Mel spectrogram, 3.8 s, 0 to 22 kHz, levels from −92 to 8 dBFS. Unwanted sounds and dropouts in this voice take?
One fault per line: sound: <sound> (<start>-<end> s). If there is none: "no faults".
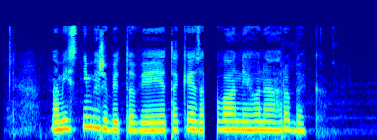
sound: dropout (2.0-2.2 s)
